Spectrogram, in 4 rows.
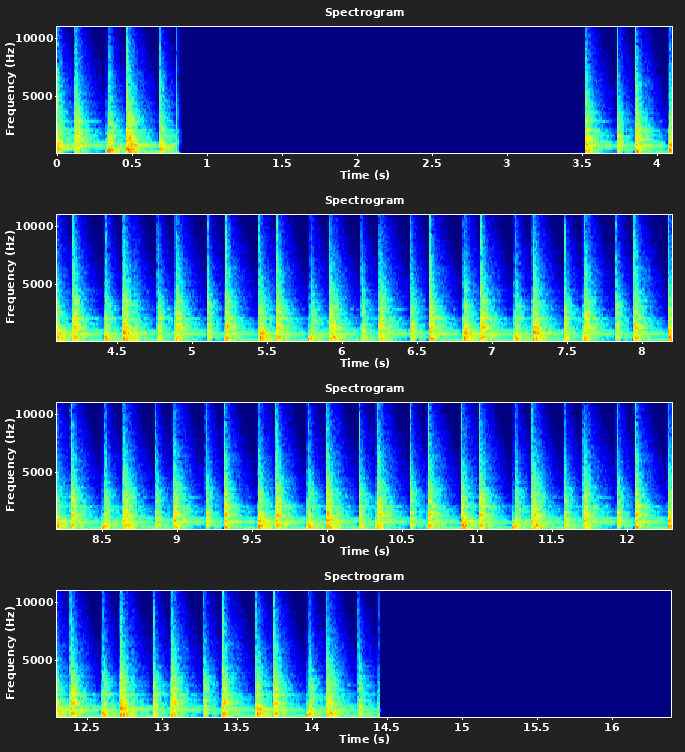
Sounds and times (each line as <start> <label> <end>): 0.0 DHOL BEAT 0.8
3.5 DHOL BEAT 14.5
